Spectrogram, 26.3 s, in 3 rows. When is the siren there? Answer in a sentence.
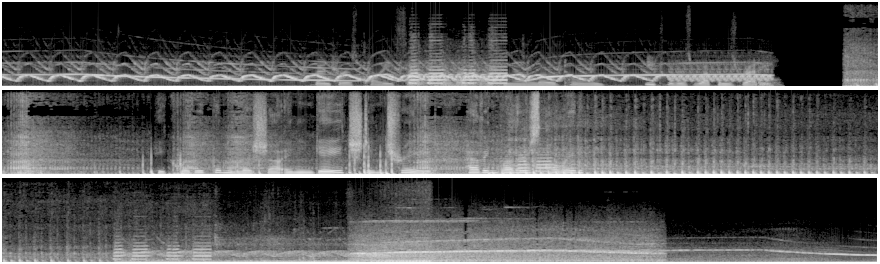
You can hear the siren from 0.0 to 7.8 s and from 18.6 to 26.2 s.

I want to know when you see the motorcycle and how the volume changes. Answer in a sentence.
You can hear the motorcycle from 8.4 to 21.9 s, getting louder then quieter.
